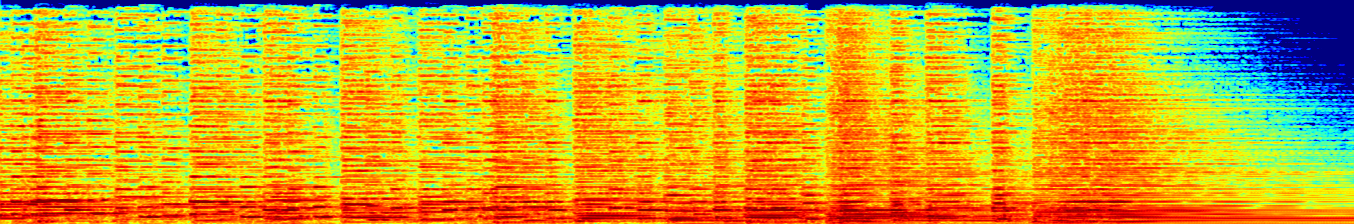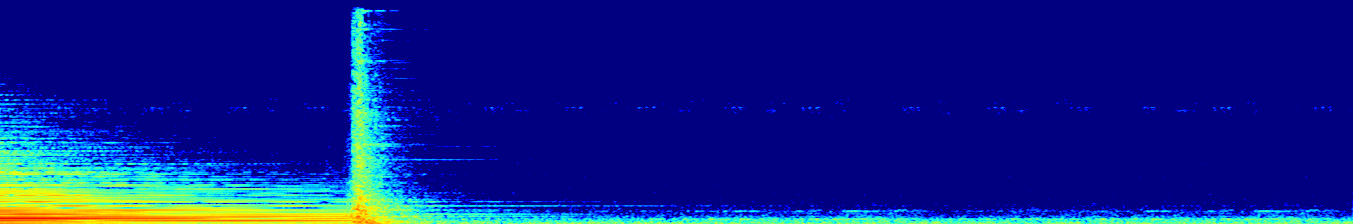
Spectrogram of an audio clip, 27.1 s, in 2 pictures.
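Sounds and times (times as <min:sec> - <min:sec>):
suite in D minor: 0:00.0 - 0:17.0.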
